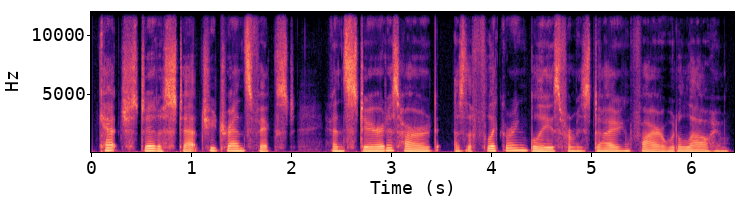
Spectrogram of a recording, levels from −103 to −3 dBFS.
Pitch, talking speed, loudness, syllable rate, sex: 180 Hz, 185 wpm, -20 LUFS, 5.0 syllables/s, female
